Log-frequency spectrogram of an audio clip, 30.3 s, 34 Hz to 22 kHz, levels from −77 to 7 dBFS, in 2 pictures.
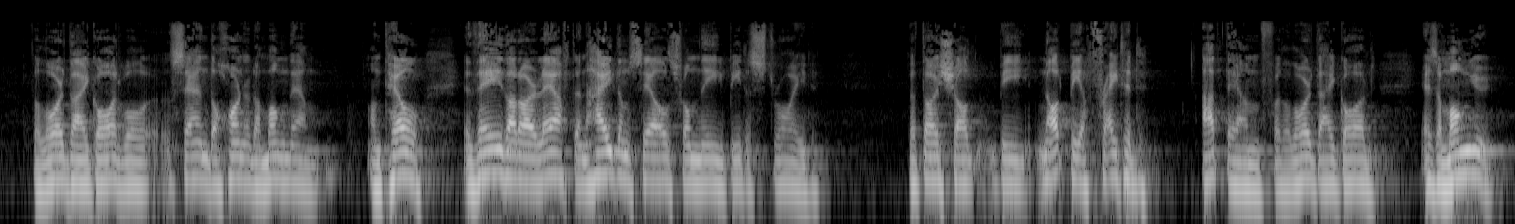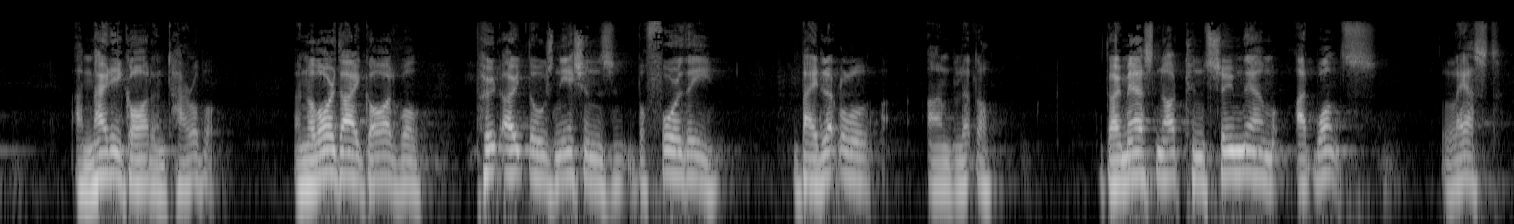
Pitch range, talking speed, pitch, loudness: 100-120 Hz, 135 wpm, 110 Hz, -23 LUFS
